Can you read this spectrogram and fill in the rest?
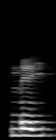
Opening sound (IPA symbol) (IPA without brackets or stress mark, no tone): m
